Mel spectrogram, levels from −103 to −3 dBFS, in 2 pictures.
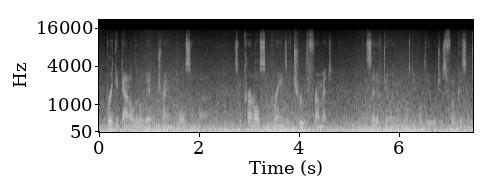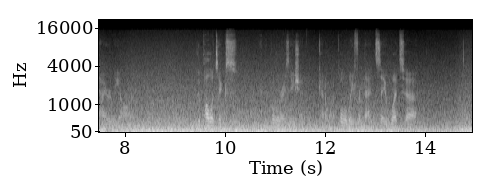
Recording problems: wind noise on the microphone; heavy; 3 dB below the speech

